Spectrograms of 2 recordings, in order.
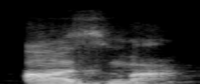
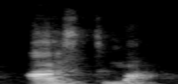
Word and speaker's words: asthma: The word should be pronounced as asthma and not asthma.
